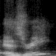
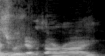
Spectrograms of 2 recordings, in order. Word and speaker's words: Esri: institute or called israel how do you pronounce it don you can say uh esri or sri esri early in her career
